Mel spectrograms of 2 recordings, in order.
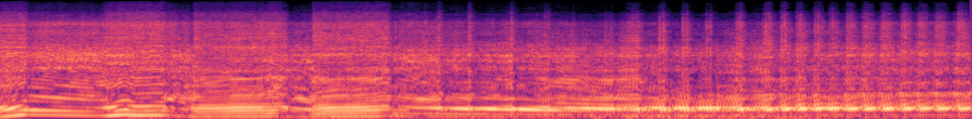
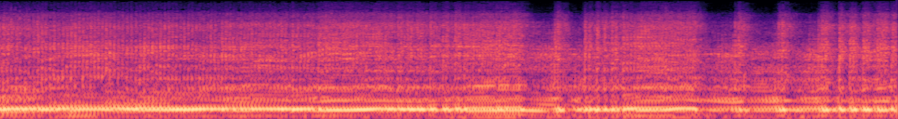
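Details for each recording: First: Yamaha Blaster two-stroke with minor porting, pipe and rejetting, with stator and flywheel swapped from another Blaster, riding at high revs; scream suddenly breaks up and rattles as revs collapse; loose flywheel. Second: Yamaha Blaster two-stroke with minor porting, pipe and rejetting, ridden easy while warming up; crisp, steady high-pitched note with clean rises and falls on throttle, no misfire or rattle; normal running.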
